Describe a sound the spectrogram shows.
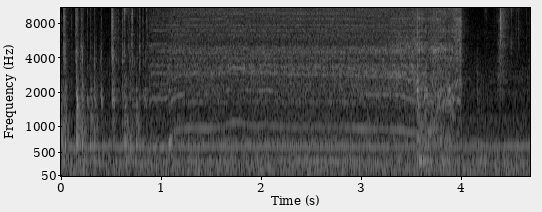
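A cordless drill whirs steadily.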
